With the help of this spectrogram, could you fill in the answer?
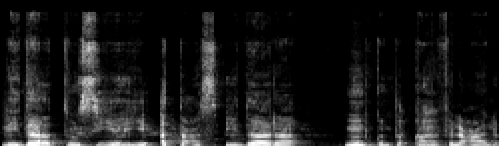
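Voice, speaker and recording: With a Tunisian accent, a woman speaks in a fairly low voice with lively intonation. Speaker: political commentator. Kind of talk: online commentary monologue. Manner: animated; halting.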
